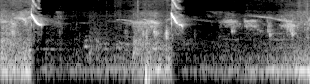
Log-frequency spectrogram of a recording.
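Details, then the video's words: Prinia song used as a lure for other birds: two clear notes sweeping steeply down from very high pitch, about two seconds apart. A low thump and soft background noise are also heard. "Suara Burung Prenjak Lumut | Pancingan Prenjak Lumut Isian Sekali Denger Langsung Nyaut"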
